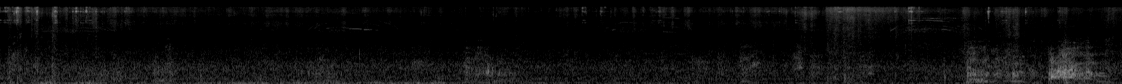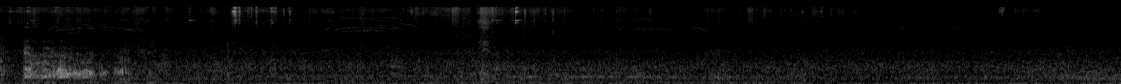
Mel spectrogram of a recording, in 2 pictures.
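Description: A dog bounding and playing in deep snow, its paws crunching in quick steps about the first second and now and then after. About ten seconds in come a couple of short dog vocal sounds.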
